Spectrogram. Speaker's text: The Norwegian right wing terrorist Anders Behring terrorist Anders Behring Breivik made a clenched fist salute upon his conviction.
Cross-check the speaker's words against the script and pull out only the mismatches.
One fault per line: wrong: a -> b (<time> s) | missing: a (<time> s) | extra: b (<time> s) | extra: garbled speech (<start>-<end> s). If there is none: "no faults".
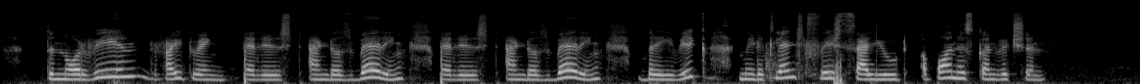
no faults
